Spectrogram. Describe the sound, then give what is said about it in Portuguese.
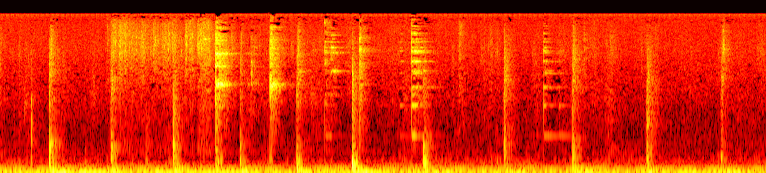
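Glass clinks and taps repeatedly in an irregular rhythm, bright and light, as a drink of whisky is poured for another sip, over a steady low hum with no voices. “Puxa, mas olha, você me assustou tanto com seus berros que eu, eu vou tomar mais um gole.”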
